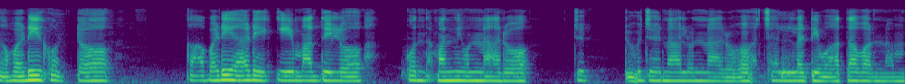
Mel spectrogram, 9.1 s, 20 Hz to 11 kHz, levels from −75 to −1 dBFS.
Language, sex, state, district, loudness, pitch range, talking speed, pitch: Telugu, female, Andhra Pradesh, Anantapur, -19 LUFS, 160-175 Hz, 80 wpm, 165 Hz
